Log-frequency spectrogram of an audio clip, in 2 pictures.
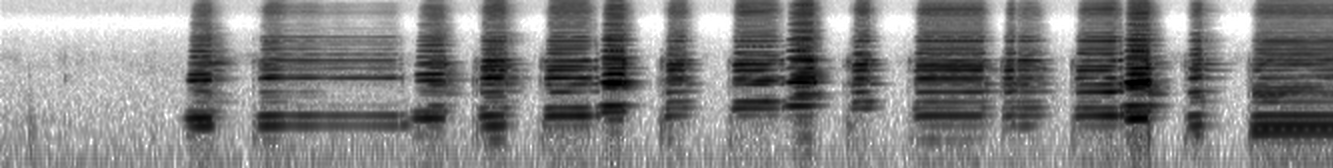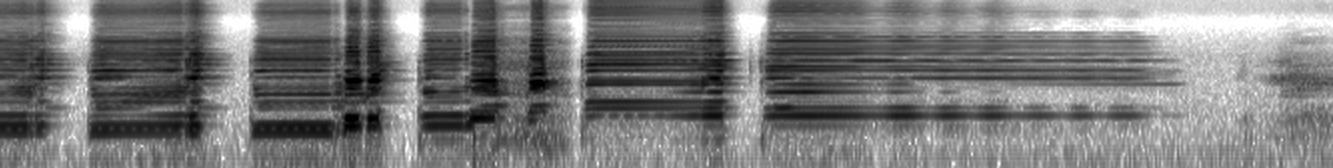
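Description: Diatonic harmonica played by mouth: an improvised tune of short notes and longer held chords. It starts about a second in and trails off near the end.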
